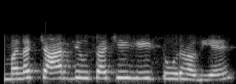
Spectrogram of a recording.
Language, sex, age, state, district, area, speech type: Marathi, female, 45-60, Maharashtra, Sangli, rural, conversation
